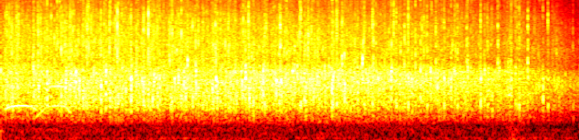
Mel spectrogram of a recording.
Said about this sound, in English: Oh, come on, you can clap better than that.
